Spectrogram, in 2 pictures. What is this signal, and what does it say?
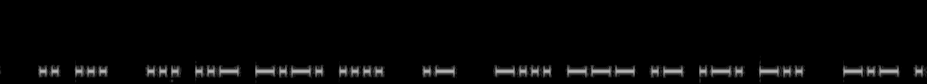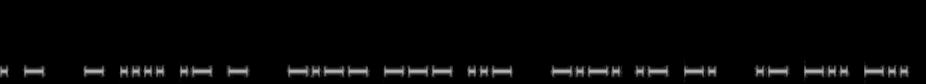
Morse code, heard as a keyed tone, about 20 wpm, 610 Hz. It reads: IS SUCH A BOARD KIT THAT YOU CAN ADD
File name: 2011-04-mp3 / A SMALL TRANCEIVER 3 20WPM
